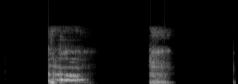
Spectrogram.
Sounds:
Throat clearing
